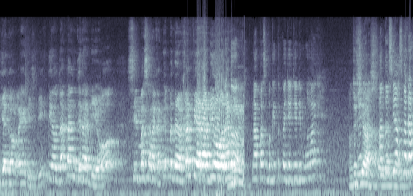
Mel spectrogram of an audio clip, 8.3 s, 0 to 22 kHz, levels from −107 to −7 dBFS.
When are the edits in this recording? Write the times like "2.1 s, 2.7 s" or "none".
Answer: 4.8 s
